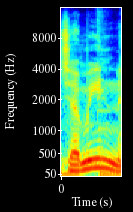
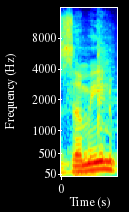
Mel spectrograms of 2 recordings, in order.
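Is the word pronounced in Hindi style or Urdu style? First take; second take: Hindi style; Urdu style. First: It is said without the Urdu-style consonant sound. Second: It is said with the Urdu-style consonant sound. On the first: The speaker calls it wrong. "नहीं" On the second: The speaker calls it right. "Urdu में ... पढ़ा जाता है"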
